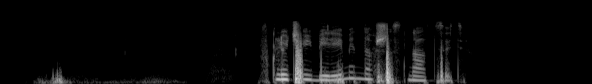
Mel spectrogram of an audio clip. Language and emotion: Russian, neutral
